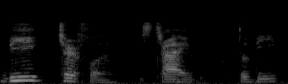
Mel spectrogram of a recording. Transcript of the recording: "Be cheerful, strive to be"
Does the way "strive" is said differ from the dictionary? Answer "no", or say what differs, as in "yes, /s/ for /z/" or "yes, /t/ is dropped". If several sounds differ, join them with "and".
yes, /b/ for /v/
